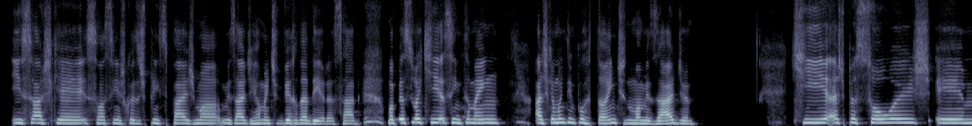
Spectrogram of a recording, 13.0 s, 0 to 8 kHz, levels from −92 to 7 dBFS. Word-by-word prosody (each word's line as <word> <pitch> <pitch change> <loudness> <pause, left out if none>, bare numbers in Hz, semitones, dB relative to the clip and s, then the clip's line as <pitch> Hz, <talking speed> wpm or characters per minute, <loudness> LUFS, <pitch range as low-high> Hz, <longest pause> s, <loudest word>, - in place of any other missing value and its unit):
isso 220 +1 -1
eu - - +2
acho 210 -3 -2
que 215 - -4
é 200 0 0
são, 205 0 -4
assim, 200 +1 -4
as 190 - -4
coisas 190 -1 -5
principais 200 -1 -3
de 190 - -6
uma 200 0 -1
amizade 200 -1 -2
realmente 190 +1 -2
verdadeira, 185 -3 +1
sabe, 180 +1 -6 0.4
uma 220 -2 +2
pessoa 230 +3 +5
que, 240 +1 +1
assim, 235 -1 +2
também, 225 0 +1 0.4
acho 220 -1 +2
que 235 - +1
é - - +5
muito 240 +2 +4
importante 215 -2 -1
numa 195 -1 +1
amizade 180 +1 +1 1.3
que 230 0 +1
as 235 -1 0
pessoas, 240 +2 +1
eh, 225 0 +3
210 Hz, 150 wpm, -26 LUFS, 195-230 Hz, 1.3 s, pessoa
